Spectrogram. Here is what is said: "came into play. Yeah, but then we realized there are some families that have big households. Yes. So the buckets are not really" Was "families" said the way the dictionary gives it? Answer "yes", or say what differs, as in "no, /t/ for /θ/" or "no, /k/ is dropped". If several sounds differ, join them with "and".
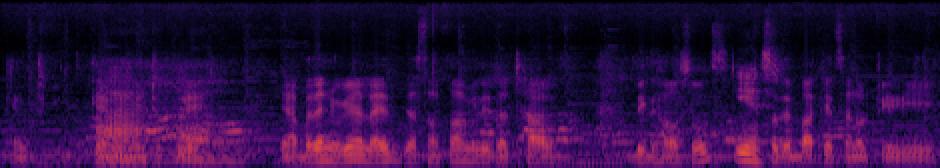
yes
